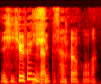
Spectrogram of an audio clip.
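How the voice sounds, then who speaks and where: A man co-hosting a podcast in casual chat, quick and teasing, speeding up in bursts. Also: mid-range voice, lively intonation, slightly rough, dry recording, studio quality. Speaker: podcast co-host.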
